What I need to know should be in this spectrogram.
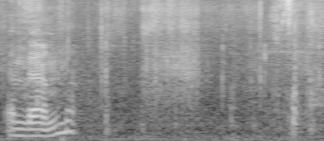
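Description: Paper rustles softly as a booklet is handled.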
